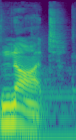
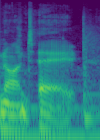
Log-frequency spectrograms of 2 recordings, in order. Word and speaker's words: Nantes: I think I've been saying it wrong. Still, looks like someone was laughing at the way I said it in chat. So I think it's just Nantes. I was saying Nantes. All right, Nantes.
